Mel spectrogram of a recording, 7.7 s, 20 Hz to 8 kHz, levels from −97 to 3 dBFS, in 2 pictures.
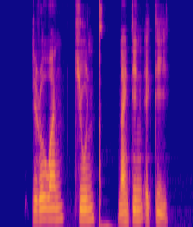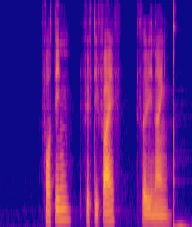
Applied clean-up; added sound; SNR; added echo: neural mask model DeepFilterNet 3.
